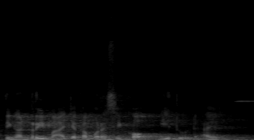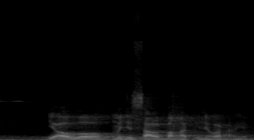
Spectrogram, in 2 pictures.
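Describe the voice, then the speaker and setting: A man's voice: medium pitch, expressive, fast talker, a little mellow, dull audio, slight background noise. A man preaching a sermon, acting out the pleading voices of the dead. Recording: echoey hall.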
